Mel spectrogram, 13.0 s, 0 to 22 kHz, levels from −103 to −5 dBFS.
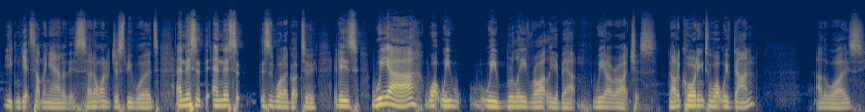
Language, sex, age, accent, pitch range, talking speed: English, male, 20-39, Australian, 130-155 Hz, 210 wpm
